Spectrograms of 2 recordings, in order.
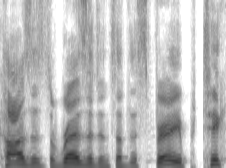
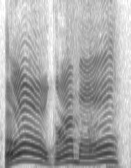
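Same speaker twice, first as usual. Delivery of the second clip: high, slow startled cry; 12 semitones higher, 5 dB louder, slower than usual. Real, not acted. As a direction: jump at the sight of her. Startled by grandma.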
